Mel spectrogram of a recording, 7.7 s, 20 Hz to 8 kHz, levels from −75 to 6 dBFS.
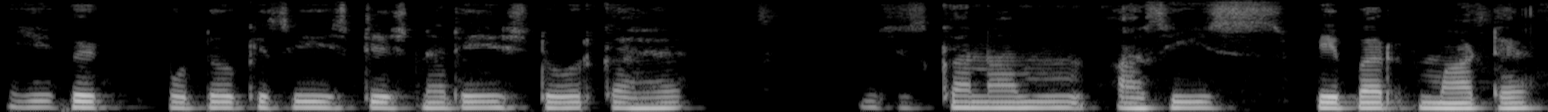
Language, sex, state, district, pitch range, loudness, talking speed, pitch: Hindi, male, Chhattisgarh, Sarguja, 145-155 Hz, -23 LUFS, 110 wpm, 150 Hz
